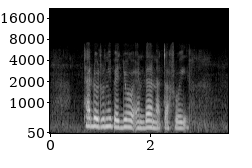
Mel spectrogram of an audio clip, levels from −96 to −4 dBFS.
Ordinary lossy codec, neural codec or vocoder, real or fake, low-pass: none; codec, 16 kHz, 4.8 kbps, FACodec; fake; 7.2 kHz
